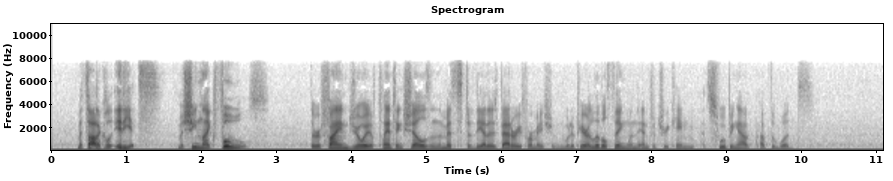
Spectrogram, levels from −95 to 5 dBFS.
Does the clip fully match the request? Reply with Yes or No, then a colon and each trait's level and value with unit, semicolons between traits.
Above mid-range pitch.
No: low, 105 Hz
